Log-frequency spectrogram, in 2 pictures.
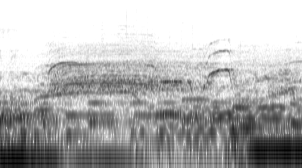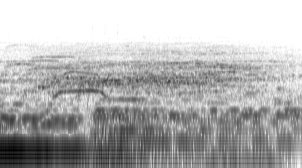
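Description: Live instrumental outro of a ballad: held keyboard chords over a bass line, with audience members screaming and cheering in several drawn-out high shrieks. The music slowly fades toward the end.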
